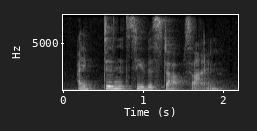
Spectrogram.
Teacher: I'm holding that final P with the lips together and going straight into the S for sign.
